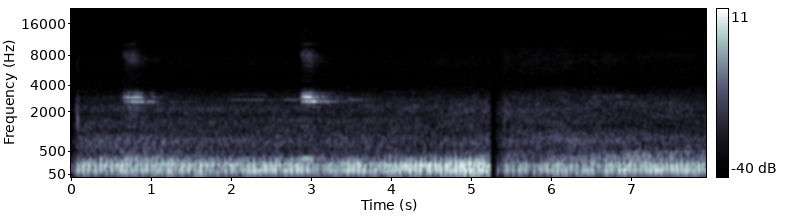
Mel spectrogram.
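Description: Road traffic with a steady rumble of passing cars and motorcycles. Two short, high-pitched vehicle horn toots sound about two seconds apart, the first just under a second in.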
